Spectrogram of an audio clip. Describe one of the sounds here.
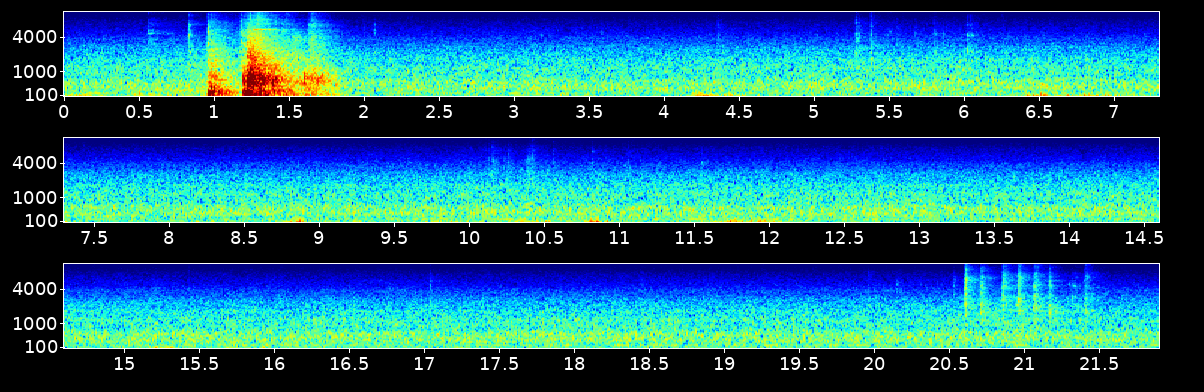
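Plastic pens rattle and click as they are handled close by.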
